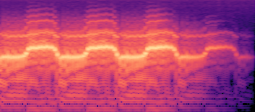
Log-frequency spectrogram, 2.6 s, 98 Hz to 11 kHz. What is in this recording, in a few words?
Snort, Fairlight CMI IIe; Effects3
